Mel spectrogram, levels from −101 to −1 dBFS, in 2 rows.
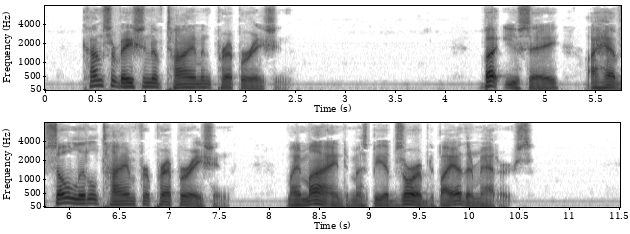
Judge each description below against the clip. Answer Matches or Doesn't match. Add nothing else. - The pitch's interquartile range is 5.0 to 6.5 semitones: Matches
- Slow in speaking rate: Matches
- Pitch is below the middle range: Matches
